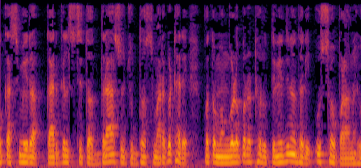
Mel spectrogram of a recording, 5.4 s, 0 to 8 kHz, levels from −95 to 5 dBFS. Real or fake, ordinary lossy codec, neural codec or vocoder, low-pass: real; none; none; 7.2 kHz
